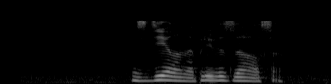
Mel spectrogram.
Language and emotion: Russian, neutral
